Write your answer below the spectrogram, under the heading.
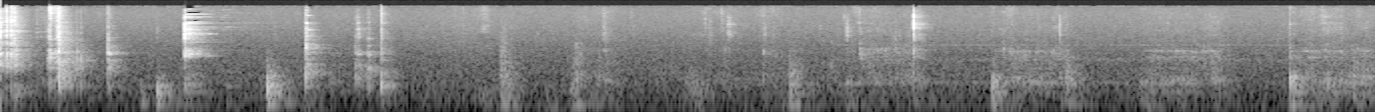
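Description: Hand-operated canning seaming key closing a tin lid onto a glass jar. There are metal-on-glass clinks and knocks as the lid is set on and the seamer fitted, then a rasping scrape in short strokes as the seamer's roller is cranked round the lid rim.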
